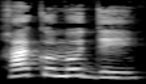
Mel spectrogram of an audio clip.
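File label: "raccommoder", French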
